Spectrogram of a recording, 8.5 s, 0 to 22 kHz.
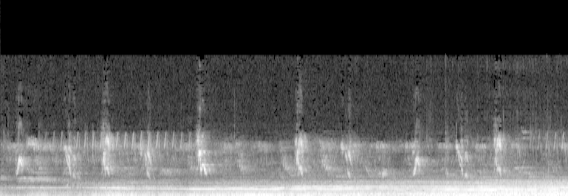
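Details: Delta Airbus A320-211 N323US in flight, cabin: steady whistling tone over the cabin roar, the normal fuel overpressure protector (FOPP) whistle.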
